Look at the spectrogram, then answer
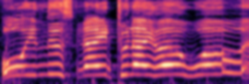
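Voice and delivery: very high-pitched, loud yelling into the mic. Showing how some people shout into the mic: imitating someone shouting. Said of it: "some people shout into the mic".

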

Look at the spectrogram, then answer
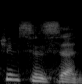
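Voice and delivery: quavering, unsteady, trembling and shaky voice. The narrator backs away from a stranger who resembles their father, trembling voice. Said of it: "dedim titrek bir sesle".

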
